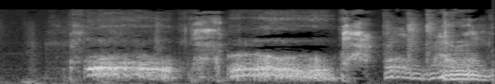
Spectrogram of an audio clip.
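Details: Angry Chihuahua growling indoors: rough, rumbling bursts with a tonal edge, rising and falling over about three seconds, with short gaps between snarls.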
